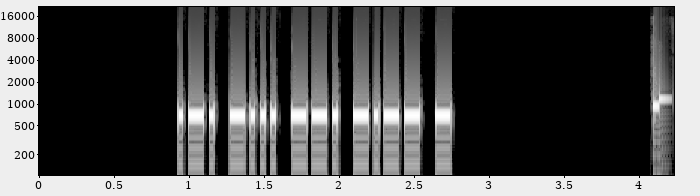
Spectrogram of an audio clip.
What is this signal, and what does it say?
Morse code, heard as a keyed tone, about 36 wpm, 690 Hz. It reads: RBGYT
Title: Code Groups - 5 Letters - 35wpm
